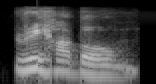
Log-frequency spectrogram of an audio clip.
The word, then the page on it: rehoboam: Indian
